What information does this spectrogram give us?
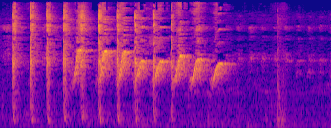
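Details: Young cucak ijo (green leafbird), an untrained bird that has begun to sing, giving a rapid run of sharp clicking notes that turn into a string of bright rising whistles, then fading.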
